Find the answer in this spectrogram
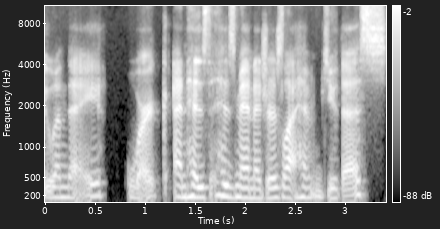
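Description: Vocal fry runs through the voice, which has ordinary pitch variation over a quiet background. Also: woman. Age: 20s. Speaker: podcast co-host. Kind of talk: casual chat. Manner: animated.

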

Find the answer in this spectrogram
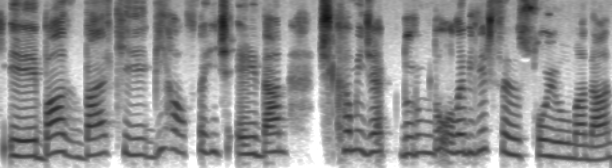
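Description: Speaking at a very slow pace, a woman has a high voice. Her pitch varies in an ordinary way. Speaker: dermatologist. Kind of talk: interview. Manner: halting, many fillers.

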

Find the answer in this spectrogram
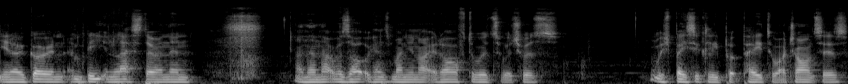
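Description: With a London accent, a man talks at a fairly quick pace and medium pitch. His intonation is monotone and flat, with music in the background. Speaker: football podcaster. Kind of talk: casual monologue.

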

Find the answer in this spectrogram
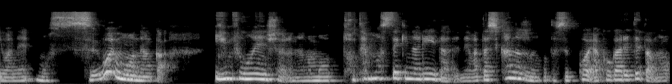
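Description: Speaking very fast, a woman with a medium-pitched, somewhat breathy voice uses lively intonation. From Japan, Yokohama. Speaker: life coach. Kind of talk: casual interview.

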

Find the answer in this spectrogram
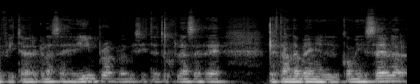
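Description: Monotone, flat intonation marks this man's medium-pitched speech. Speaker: podcast host. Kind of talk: casual chat.

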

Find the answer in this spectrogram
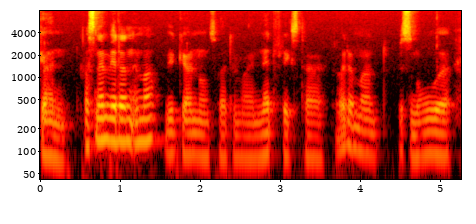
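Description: A man speaks at a fairly quick pace with a very deep, low pitch and a dark, mellow tone. His pitch swings very widely. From USA, moved to Germany at about 12. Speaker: life coach, former prisoner and football player. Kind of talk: casual chat.

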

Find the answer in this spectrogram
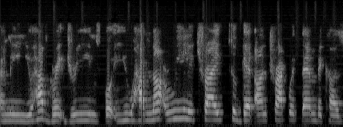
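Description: At a moderate pace, the voice sounds dry and close with no echo, with music in the background. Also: woman. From Jamaica, Kingston. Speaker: motivational speaker. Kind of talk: personal story interview. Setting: phone call.

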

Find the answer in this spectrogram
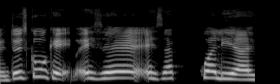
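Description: A woman's voice with ordinary pitch variation, dry and close with no echo, on a very clean recording over a silent background. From Colombia, Manizales. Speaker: mother telling her story. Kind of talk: casual interview.

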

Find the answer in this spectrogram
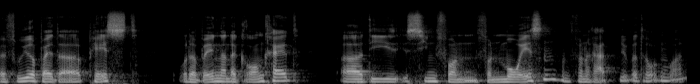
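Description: Speaking at a moderate pace, a man has an unremarkable speaking voice, fairly high in pitch, with lively intonation. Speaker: podcast co-host. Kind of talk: casual chat.

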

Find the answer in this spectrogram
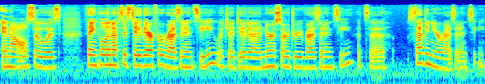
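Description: With an unremarkable speaking voice and an American accent, a woman talks at a medium pitch and a fairly quick pace with ordinary pitch variation in a very clean recording with a silent background. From US South, Lockport, Louisiana (Lafourche Parish). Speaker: neurosurgeon. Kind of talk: interview.

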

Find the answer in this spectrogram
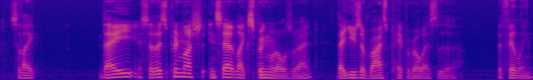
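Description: At a moderate pace with long, frequent pauses, a man with an Australian accent speaks at a medium pitch with ordinary pitch variation in a very clean recording with a silent background. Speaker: podcast co-host. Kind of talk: casual chat.

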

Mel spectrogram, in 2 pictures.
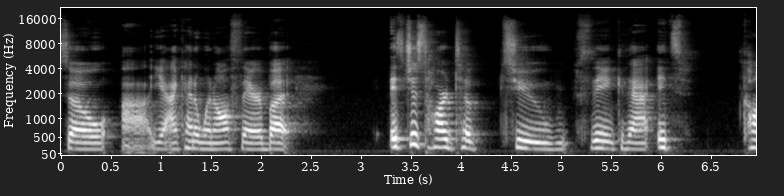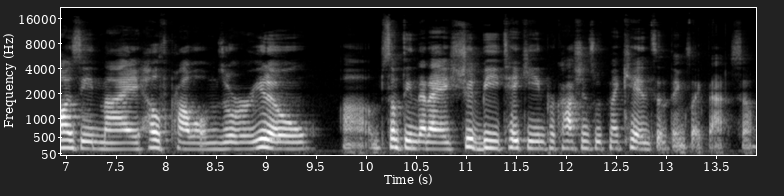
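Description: On a very clean recording with a silent background, a woman with an ordinary speaking voice talks fairly slowly at medium pitch, her intonation fairly even but her loudness swinging widely. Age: 30s. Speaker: health podcast co-host, doctor. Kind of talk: casual chat.

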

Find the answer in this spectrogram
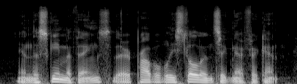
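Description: This man's dark, mellow voice sits fairly low in pitch, with a Canadian accent, recorded dry and close with no echo. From Canada. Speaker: podcast host. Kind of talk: solo podcast monologue. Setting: recording while travelling in Rome.

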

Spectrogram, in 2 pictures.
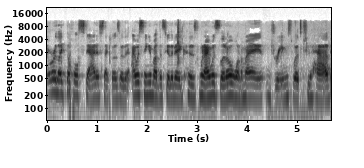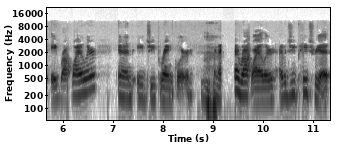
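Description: This is an unremarkable speaking voice with an American accent. It keeps a fairly quick pace and ordinary pitch variation. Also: woman, medium pitch for a woman. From Minnesota. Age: 20s. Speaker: bodybuilder. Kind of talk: casual chat.

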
